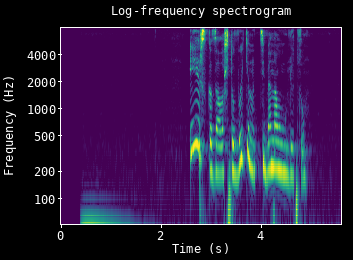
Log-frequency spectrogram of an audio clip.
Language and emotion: Russian, angry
